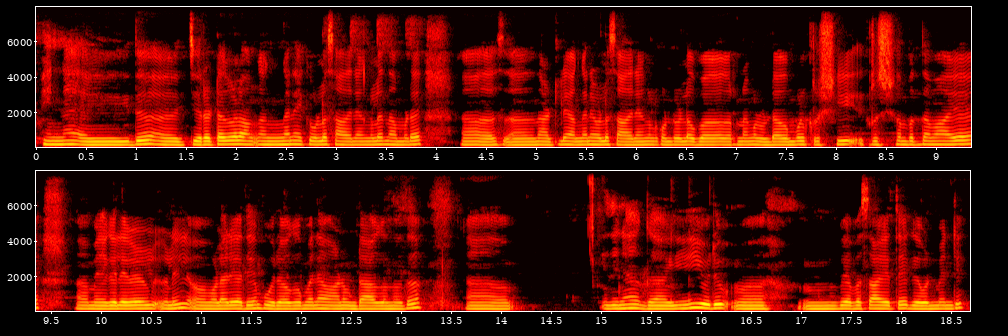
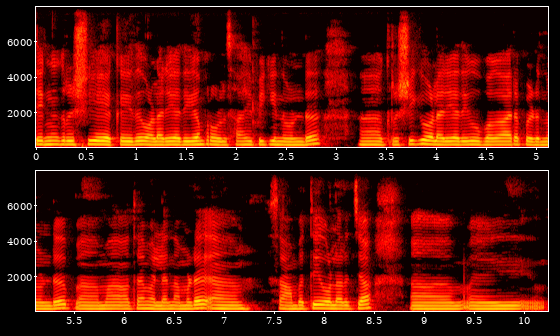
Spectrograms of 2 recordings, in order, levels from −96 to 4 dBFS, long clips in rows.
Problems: background sounds at intervals, low volume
